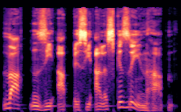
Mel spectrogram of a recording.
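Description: A man's voice: fairly low pitch, big pitch swings, moderate pace, fairly bright tone, no echo, clean studio sound, full character voice. A man voicing a curious, lecturing diplomat's briefcase in a children's story. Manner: lecturing, nosy. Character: light brown diplomat's briefcase, know-it-all, curious. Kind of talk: audiobook character voice.

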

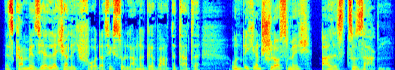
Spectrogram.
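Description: Man, audiobook narrator, low pitch, husky, dry sound, measured. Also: animated, no room sound. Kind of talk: first-person audiobook narration.

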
